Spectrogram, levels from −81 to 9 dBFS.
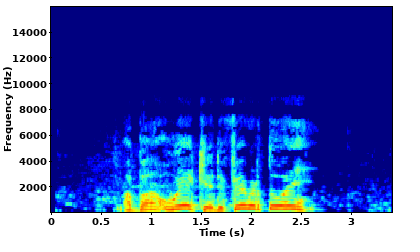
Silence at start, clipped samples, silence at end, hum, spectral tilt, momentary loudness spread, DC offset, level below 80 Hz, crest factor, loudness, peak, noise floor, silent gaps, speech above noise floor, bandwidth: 0.7 s; under 0.1%; 0.8 s; none; -7 dB/octave; 8 LU; under 0.1%; -54 dBFS; 12 dB; -11 LUFS; 0 dBFS; -54 dBFS; none; 44 dB; 7.6 kHz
